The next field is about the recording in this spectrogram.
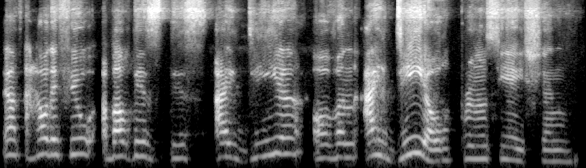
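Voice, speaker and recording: A middle-aged woman moderates an informal seminar with a bright, forceful, fairly high voice. She repeats phrases for emphasis, and the recording is dry with very little echo. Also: slow. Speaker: seminar moderator and language teacher.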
